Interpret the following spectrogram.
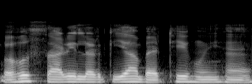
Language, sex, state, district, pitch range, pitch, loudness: Hindi, male, Haryana, Rohtak, 110-125 Hz, 120 Hz, -15 LUFS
